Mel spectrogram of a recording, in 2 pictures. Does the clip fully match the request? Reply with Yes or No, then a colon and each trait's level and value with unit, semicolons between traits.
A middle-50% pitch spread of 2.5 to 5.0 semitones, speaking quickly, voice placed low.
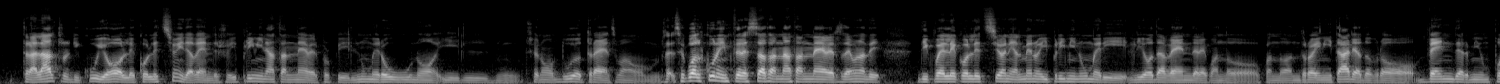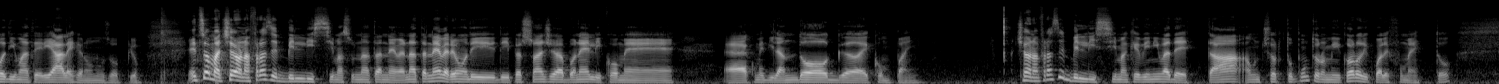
Yes: average, 3.7 semitones; fast, 205 wpm; low, 110 Hz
